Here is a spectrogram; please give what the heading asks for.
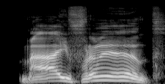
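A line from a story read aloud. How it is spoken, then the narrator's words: Shouted with a smile. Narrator (Russian): закричал он, широко улыбаясь Фолину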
